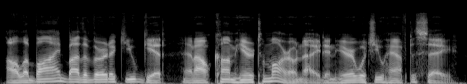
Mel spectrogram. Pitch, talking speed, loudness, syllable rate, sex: 100 Hz, 270 wpm, -20 LUFS, 6.1 syllables/s, male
